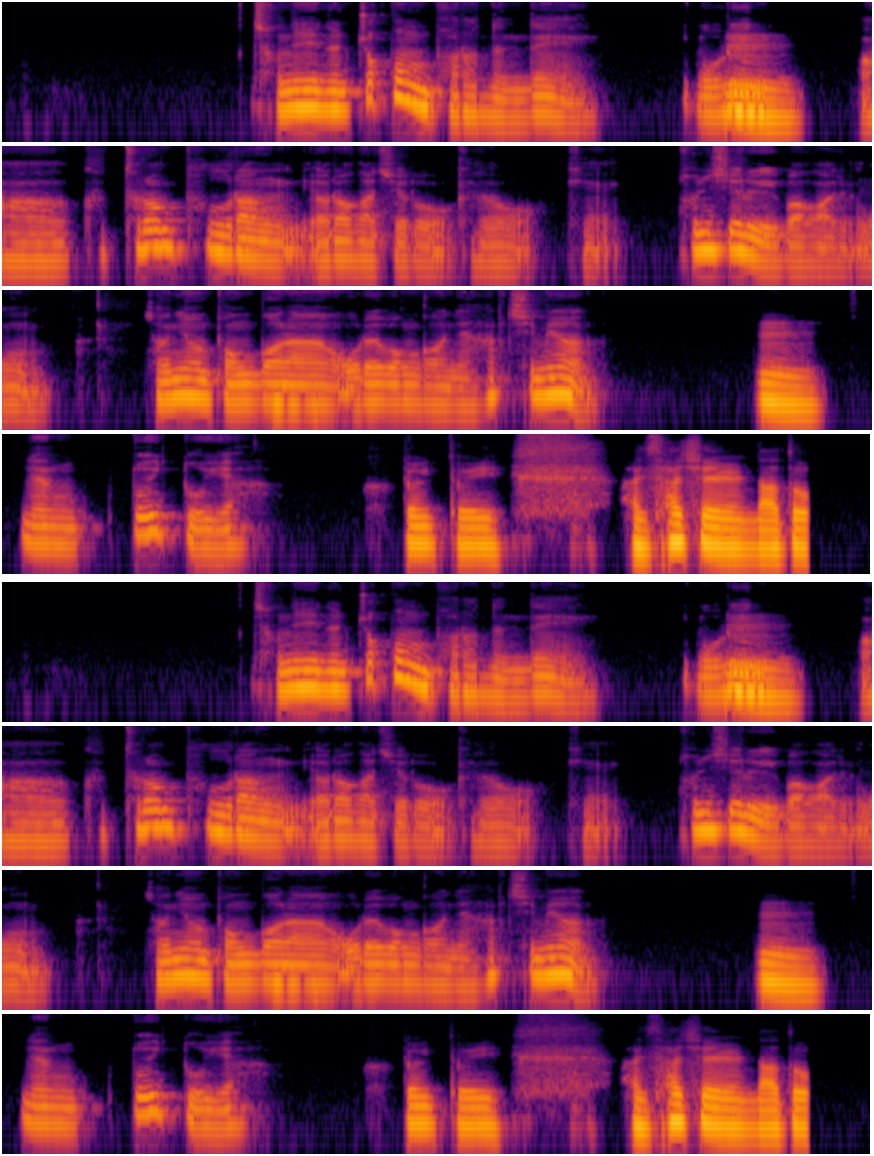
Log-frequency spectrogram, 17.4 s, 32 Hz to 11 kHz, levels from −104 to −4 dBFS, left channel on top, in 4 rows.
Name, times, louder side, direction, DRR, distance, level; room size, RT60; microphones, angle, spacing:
voice 1, 1.3-3.0 3.4-3.8 4.3-7.4 7.7-8.9 9.4-11.7 13.1-14.4, left 1 dB, 30° left, 1.7 m, -35 dB
voice 2, 3.6-4.0 12.5-12.8 15.1-17.1, left 2 dB, 55° left, 1.0 m, -30 dB
head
